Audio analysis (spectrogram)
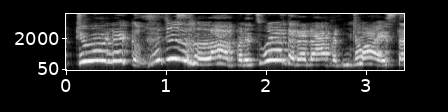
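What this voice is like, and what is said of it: Doofenshmirtz cartoon character voice. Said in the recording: “That's my Doofenshmirtz impersonation, by the way. I think it's pretty damn good.”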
